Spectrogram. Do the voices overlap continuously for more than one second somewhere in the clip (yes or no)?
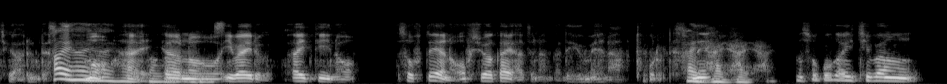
yes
